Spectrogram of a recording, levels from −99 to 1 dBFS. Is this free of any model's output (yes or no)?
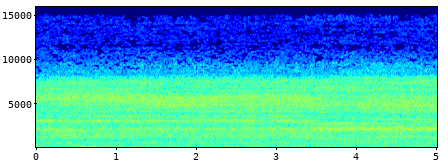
yes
